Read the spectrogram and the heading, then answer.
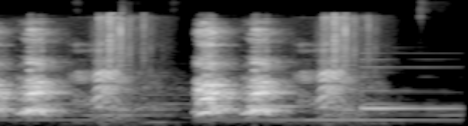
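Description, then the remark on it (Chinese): A dog, Henry, lets out low, rough growls, stirred by the sound of a garage door opening as a car pulls up at the house gate. The growls come in short bursts, about five of them in uneven pairs, loud and with no one talking, over a faint steady low hum. “车库门启动的声音激发了亨利的斗志，继而发出低沉的怒吼。”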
